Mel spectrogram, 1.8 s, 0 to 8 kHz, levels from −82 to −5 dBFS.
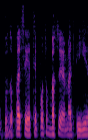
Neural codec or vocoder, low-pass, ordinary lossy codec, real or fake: codec, 16 kHz, 0.5 kbps, X-Codec, WavLM features, trained on Multilingual LibriSpeech; 7.2 kHz; none; fake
